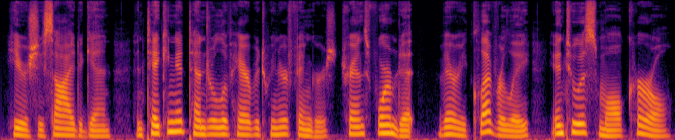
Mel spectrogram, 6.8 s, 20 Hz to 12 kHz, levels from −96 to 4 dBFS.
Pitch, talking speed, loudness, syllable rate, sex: 155 Hz, 185 wpm, -20 LUFS, 5.6 syllables/s, female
